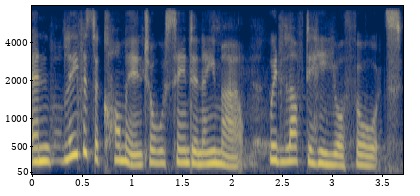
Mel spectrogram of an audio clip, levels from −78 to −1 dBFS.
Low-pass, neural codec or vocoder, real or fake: 7.2 kHz; codec, 16 kHz, 0.8 kbps, ZipCodec; fake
